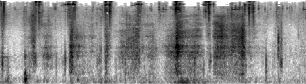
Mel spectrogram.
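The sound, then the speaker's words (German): Footsteps of a runner crossing a swamp: soft, irregular thuds and squelchy scuffs in an uneven rhythm, fairly faint throughout and without talking. “Ansonsten laufe ich einfach weiter. Oh, jetzt müssen wir aufpassen. Wir müssen hier irgendwie durch den Sumpf.”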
